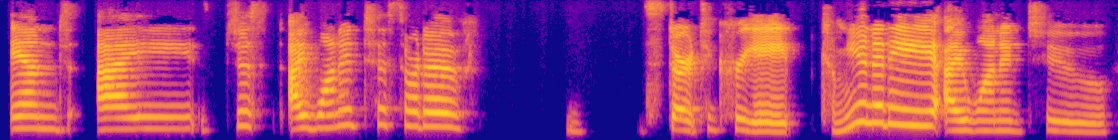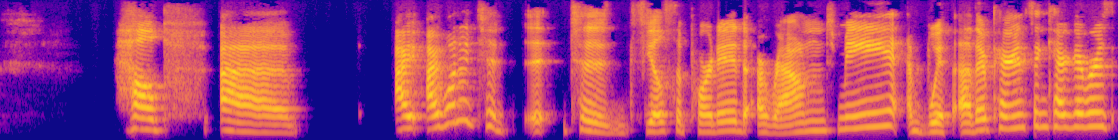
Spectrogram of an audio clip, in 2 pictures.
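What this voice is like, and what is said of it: American accent. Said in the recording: “we are obviously American, as you can tell from my accent.”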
